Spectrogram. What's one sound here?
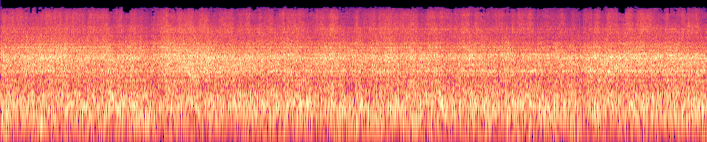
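An elevated train rumbles along its tracks.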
